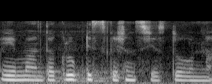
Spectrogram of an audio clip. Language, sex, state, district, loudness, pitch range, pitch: Telugu, female, Andhra Pradesh, Visakhapatnam, -15 LUFS, 190-210 Hz, 200 Hz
